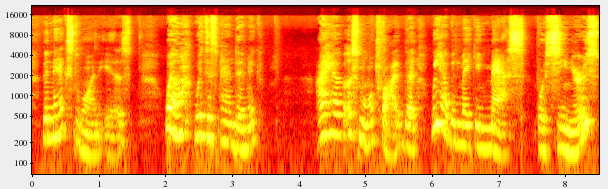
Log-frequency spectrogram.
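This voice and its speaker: A woman's very slow, fry-laden voice with an American accent and very wide pitch swings. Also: medium pitch for a woman. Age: 60s. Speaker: vlogger, senior pageant titleholder and caregiver. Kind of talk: casual vlog rant. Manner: animated.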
